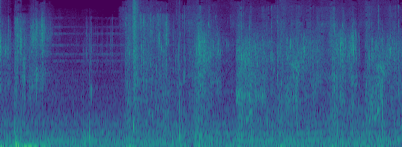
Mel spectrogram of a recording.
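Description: A clawed hand slashes against a brick wall with a wet splat.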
